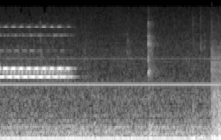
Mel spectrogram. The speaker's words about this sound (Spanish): Ahí están una llamada al aire, así que vamos a sacar esa llamada.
